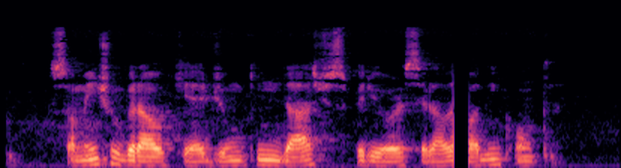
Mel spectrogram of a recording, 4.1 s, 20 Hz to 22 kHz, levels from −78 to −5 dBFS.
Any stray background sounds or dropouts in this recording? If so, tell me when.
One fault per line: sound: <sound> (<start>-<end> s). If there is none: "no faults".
sound: dropout (3.0-3.1 s)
